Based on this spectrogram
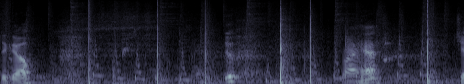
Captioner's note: punches thudding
